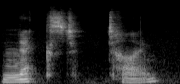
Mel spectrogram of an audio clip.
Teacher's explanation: we take out that D and the next time connect those two T's together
